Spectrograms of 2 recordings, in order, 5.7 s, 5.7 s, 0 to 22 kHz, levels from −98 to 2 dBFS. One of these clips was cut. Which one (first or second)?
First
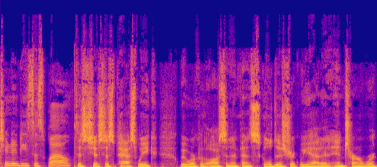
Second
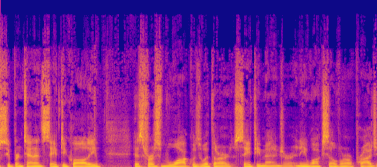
first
